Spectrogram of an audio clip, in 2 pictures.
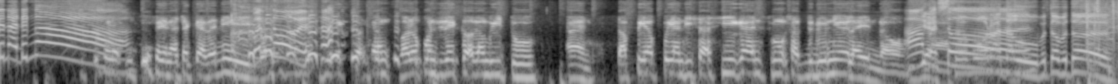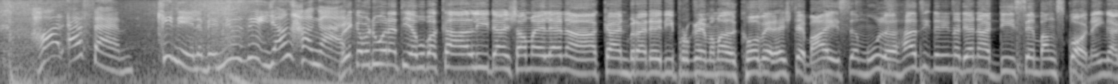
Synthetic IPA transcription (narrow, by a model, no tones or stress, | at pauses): t̪ənaʔdəŋaulait̪usajanaʔt͡ʃakat̪̚t̪ːadibət̪ʊliekɔt̪̚kanwalawpʊndiɾekɔt̪̚kanbəɡit̪ukan | t̪apiapəjaŋdisaʔsikansəmusat̪udunĩãlaɪndɔ̰wajɛbəsooɾaŋt̪aɦubət̪ʊlbət̪̬ʊllhat̪̚ɛfɛm | kʰiniləbɪhmjuzik̚jaŋsaŋat̪məɾekabəduənãnt̪̬iabubakaːlidanʃamajalianaakanbəɾadadipɾoɡɾɛmamalkʰovit̪̚hɛʃt̪ɛk̚baɪʔ̚səmulaɦazik̚dandinadianadisɛmbaŋskwɔt̪̚naʔiŋat̪̚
